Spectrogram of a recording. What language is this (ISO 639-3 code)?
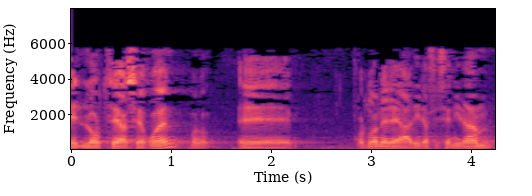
eus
